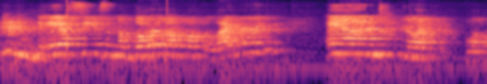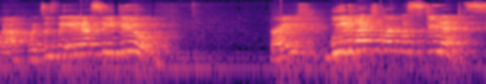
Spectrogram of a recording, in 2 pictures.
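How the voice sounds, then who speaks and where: A woman speaks in an animated, raised, projected voice at an extremely high pitch, her pitch swinging very widely. Noticeable background noise and audible room echo fill the recording. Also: moderate pace. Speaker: university academic support director. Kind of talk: presentation to prospective students. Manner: loud.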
